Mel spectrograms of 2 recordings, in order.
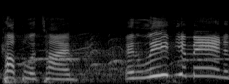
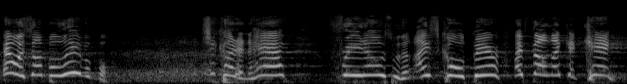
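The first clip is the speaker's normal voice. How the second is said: high, dreamy musing to himself; a man alone in his car, dreamily recalling the sandwich; fond reminiscing; 8 semitones higher than usual. Retold or imitated. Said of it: "myself talking in the car".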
